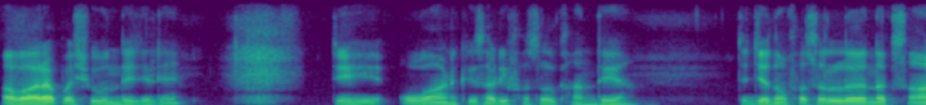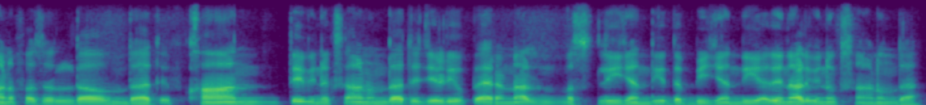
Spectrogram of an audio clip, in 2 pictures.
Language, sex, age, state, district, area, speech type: Punjabi, male, 30-45, Punjab, Tarn Taran, rural, spontaneous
